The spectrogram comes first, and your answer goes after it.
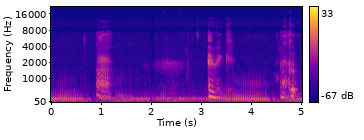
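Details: Eric, a pet cat at breakfast time, purring low throughout, broken by three short bursts: a brief meow, a rising chirp and a final squeaky call.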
